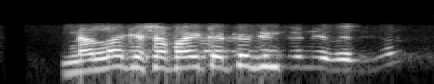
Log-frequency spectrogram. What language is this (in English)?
Maithili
